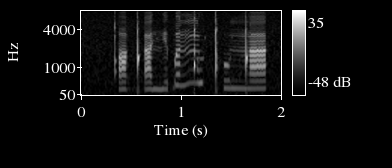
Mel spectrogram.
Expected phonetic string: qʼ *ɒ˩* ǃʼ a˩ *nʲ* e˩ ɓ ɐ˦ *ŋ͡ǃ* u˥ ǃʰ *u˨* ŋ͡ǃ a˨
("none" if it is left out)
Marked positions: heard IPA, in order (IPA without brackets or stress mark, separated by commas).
ɒ˩, nʲ, ŋ͡ǃ, u˨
